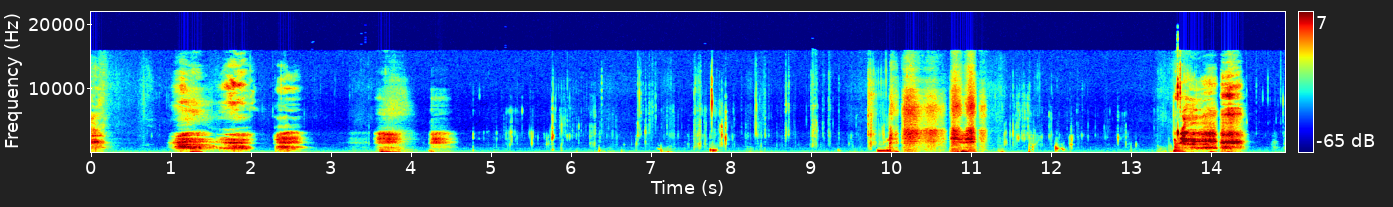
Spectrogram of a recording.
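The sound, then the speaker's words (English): A wet bite followed by slow gulping and slurping mouth sounds as a vampire drinks blood from a neck, taking three gulps, broken up by a few heavy, breathy gasps at intervals, with no talking. “See, I only took 3 gulps this time.”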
